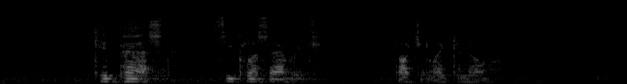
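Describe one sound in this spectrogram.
A man speaks slowly and quietly from a film.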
